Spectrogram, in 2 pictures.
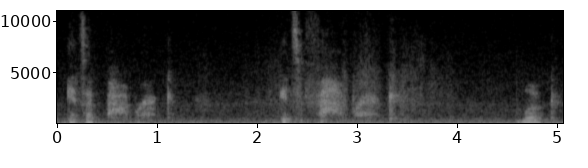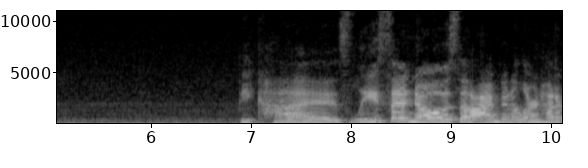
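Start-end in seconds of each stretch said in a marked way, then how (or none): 0.1-5.0 whisper. Real, not acted. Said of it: "revealing the bag's secret".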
